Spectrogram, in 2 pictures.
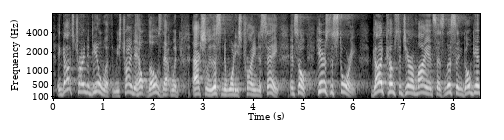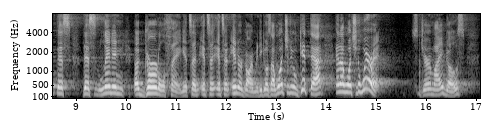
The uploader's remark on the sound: Sunday Morning Service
